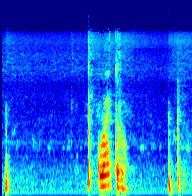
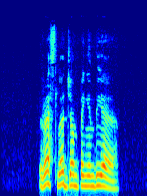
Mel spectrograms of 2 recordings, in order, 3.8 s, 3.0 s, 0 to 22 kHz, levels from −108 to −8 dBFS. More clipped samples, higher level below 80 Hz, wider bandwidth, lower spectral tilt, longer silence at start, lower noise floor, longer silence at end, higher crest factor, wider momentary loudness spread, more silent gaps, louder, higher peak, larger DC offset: neither; first, -66 dBFS vs -84 dBFS; second, 10.5 kHz vs 13 kHz; about the same, -8 dB/octave vs -7 dB/octave; second, 0.1 s vs 0.8 s; second, -65 dBFS vs -89 dBFS; second, 0.25 s vs 0.6 s; about the same, 22 dB vs 18 dB; first, 16 LU vs 8 LU; neither; first, -23 LUFS vs -35 LUFS; first, -4 dBFS vs -20 dBFS; neither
